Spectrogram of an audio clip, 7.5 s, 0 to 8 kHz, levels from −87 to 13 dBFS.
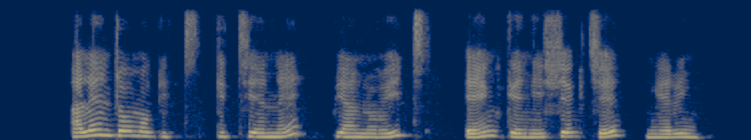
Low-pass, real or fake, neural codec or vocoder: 7.2 kHz; fake; vocoder, 22.05 kHz, 80 mel bands, WaveNeXt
